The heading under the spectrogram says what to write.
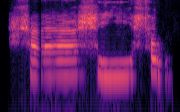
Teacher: H di tengah tenggorokan.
